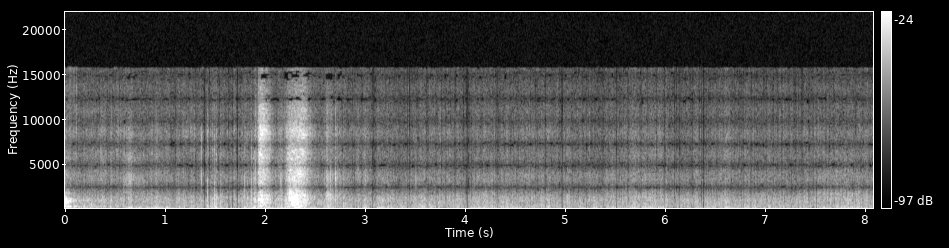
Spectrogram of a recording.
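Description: Near silence with faint hiss, and two brief soft rustles about two seconds in from hands spreading chopped filling over raw dough.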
